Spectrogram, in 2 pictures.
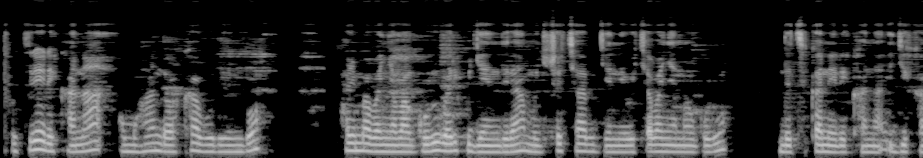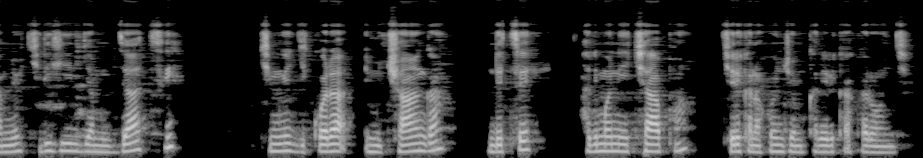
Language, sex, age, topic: Kinyarwanda, female, 18-24, government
